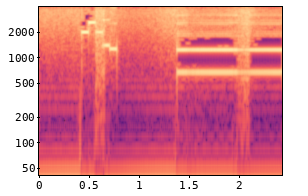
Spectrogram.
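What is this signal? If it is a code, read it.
Five-tone selective call (ZVEI), heard as quick runs of five tones, tones of about 70 ms. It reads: 88843
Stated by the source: ZVEI five-tone call 88865 received by SDR.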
